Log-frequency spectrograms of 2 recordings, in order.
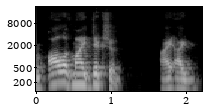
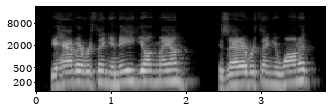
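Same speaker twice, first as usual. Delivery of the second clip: put-on gentle Southern accent; 4 semitones higher than usual. Imitating how people at a northern Florida convenience store talk, Southern accent. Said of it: "I love the way people talk there. They're just like".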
